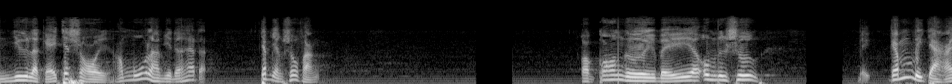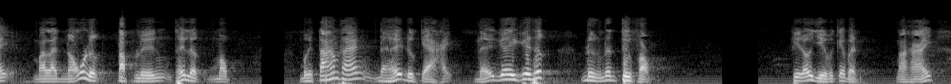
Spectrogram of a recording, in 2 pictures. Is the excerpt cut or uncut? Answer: cut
